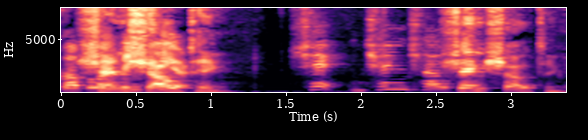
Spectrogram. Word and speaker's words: Shen Xiaoting: SHEN XIAOTIng, I think that's how you say her name. Because the X's in Chinese are Xia. Sha. Yeah. Sha.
